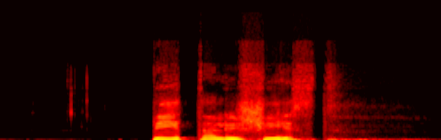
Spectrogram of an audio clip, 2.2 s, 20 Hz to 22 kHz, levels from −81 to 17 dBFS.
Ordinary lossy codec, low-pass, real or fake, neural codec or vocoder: Opus, 24 kbps; 19.8 kHz; real; none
